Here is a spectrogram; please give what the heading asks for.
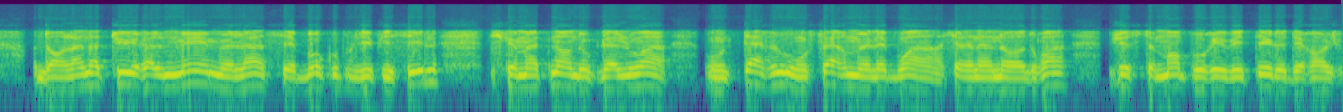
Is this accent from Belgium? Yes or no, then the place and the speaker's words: yes; Saint-Hubert, Wallonia, Belgium; on est en plein dedans à l'heure actuelle, en tout cas chez nous à Saint-Hubert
